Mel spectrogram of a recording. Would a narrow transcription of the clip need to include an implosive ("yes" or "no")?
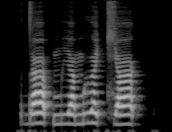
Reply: no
